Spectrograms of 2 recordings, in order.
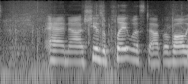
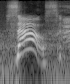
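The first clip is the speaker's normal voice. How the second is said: high-pitched imitated Southern "sauce", like "sowss"; mock Southern "sauce" with a gliding vowel; Southern accent; 8 semitones higher than usual. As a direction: mimic a thick Southern "SOWSS". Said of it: "Like that, that was what they did".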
